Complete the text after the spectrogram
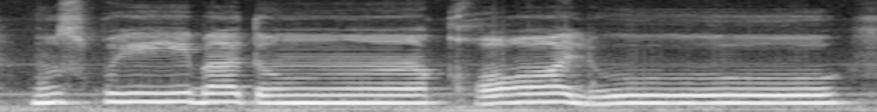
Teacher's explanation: تنوین کے بعد حروف اخفا میں سے قاف آیا ہوا ہے تو یہاں پہ اخفا کا قاعدہ ہو رہا ہے تو ہم تنوین کو چھپا کے غنے کے ساتھ پڑھیں گے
